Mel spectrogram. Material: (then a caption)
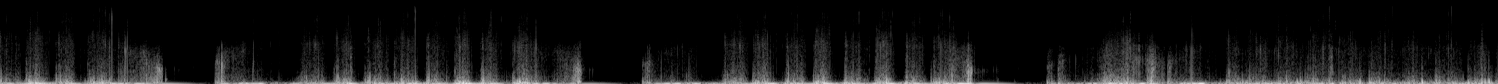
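Foam. Long pink-painted nails scratch two small black foam windscreen covers on a binaural microphone, giving close, dense bursts of scratchy, crunching rubs heavy in the low end. The scratching comes in three long runs broken by short silences.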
